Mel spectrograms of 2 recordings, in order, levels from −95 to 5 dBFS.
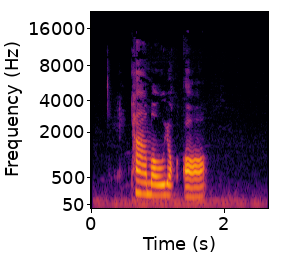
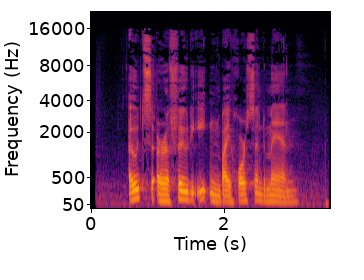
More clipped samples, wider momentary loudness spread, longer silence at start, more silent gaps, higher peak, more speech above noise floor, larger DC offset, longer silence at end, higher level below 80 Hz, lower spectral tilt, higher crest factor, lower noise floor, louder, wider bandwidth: neither; about the same, 7 LU vs 8 LU; about the same, 0.6 s vs 0.55 s; neither; first, -2 dBFS vs -6 dBFS; first, 33 dB vs 29 dB; neither; first, 0.95 s vs 0.05 s; about the same, -48 dBFS vs -48 dBFS; first, -7 dB/octave vs -5.5 dB/octave; about the same, 18 dB vs 16 dB; about the same, -50 dBFS vs -49 dBFS; first, -18 LUFS vs -21 LUFS; second, 13 kHz vs 16.5 kHz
